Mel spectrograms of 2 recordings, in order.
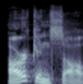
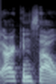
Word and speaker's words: Arkansas: Arkansas law regulates the pronunciation of the state's name, stating that the only true pronunciation is that received by the French from the Native Americans and is pronounced in three syllables with the final S silent, the A in each syllable with the quote-unquote Italian sound, and the accent on the first and last syllables.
